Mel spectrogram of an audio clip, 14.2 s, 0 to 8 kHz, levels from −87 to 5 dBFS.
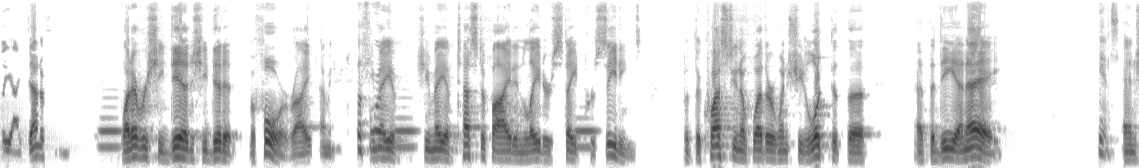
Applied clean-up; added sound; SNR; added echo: classical method spectral subtraction.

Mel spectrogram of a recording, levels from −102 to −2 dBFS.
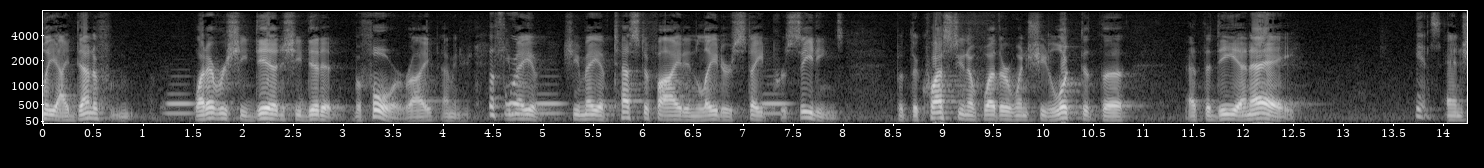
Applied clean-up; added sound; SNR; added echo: none; Wind instrument, woodwind instrument; 13 dB; none.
